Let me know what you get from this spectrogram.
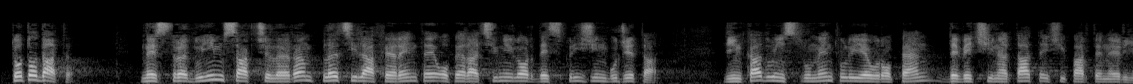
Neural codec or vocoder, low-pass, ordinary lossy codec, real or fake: none; 7.2 kHz; MP3, 32 kbps; real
